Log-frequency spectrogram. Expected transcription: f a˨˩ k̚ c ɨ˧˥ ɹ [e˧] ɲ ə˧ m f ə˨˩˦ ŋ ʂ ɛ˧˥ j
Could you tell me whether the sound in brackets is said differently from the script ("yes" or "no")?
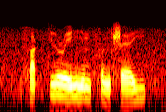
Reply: yes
